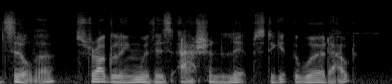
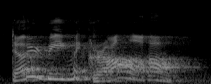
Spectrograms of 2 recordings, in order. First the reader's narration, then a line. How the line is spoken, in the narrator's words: It wailed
